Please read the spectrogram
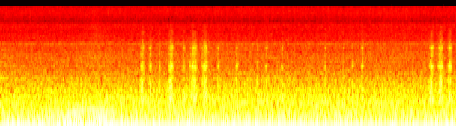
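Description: Off-road truck engine idling steadily with a low hum, swelling slightly about a second in.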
